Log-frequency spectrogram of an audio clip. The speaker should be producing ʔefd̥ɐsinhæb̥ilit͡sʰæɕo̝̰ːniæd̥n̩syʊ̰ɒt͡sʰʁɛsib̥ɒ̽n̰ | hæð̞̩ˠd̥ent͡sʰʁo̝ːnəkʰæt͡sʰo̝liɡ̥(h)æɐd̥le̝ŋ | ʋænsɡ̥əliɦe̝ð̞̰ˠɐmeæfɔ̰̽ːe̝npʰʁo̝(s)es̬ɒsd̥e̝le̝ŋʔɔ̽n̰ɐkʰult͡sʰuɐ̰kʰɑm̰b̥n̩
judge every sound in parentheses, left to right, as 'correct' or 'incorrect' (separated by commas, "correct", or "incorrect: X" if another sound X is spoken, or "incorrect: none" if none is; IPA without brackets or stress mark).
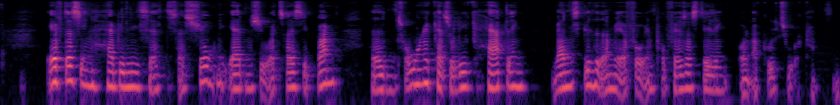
correct, incorrect: f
